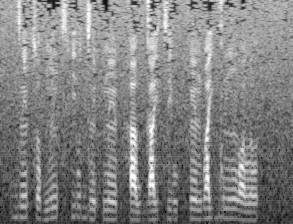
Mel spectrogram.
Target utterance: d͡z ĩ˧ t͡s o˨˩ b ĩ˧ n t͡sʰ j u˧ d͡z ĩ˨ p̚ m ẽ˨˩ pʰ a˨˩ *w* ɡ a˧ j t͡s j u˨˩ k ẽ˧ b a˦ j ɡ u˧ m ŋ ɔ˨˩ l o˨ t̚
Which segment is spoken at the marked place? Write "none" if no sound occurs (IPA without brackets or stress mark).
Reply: w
